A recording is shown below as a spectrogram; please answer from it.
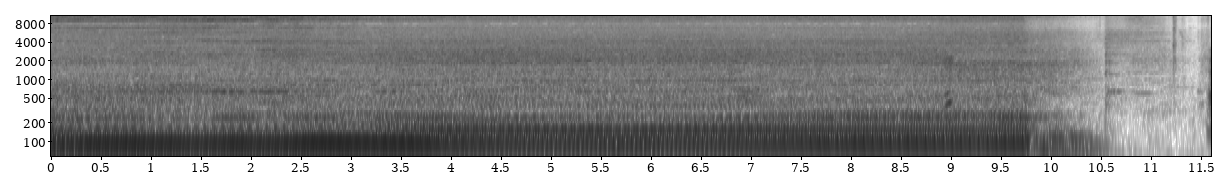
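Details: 2009 Mustang (formerly V6) with a swapped 5.0 Coyote V8 and 2014 Mustang GT harness, first start: deep even V8 rumble at steady idle for about ten seconds, then clean shutoff; engine runs fine.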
